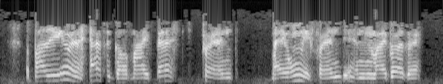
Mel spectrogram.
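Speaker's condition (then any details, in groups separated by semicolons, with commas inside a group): Cerebral palsy; lifelong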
